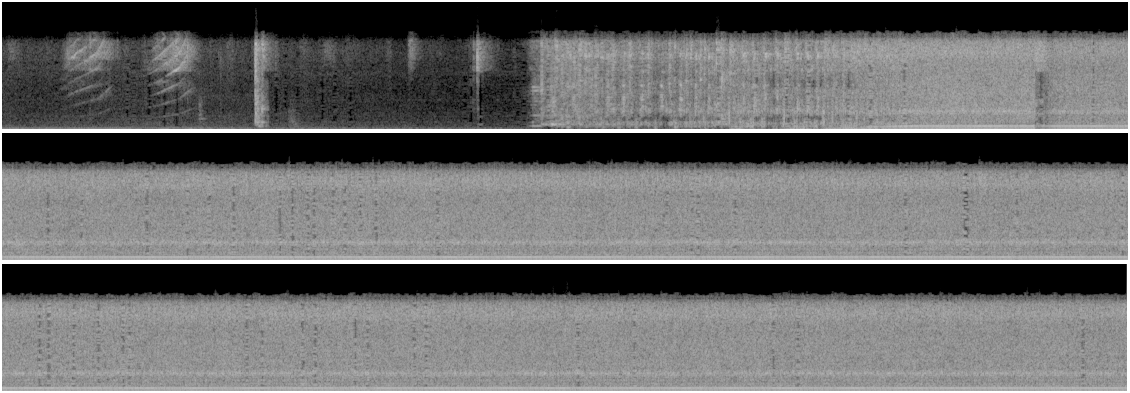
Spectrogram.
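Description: A carburetor-cleaned lawn mower engine cranks a few times, then catches and runs steadily and loudly close by, holding a constant idle with a slight sputter throughout.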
